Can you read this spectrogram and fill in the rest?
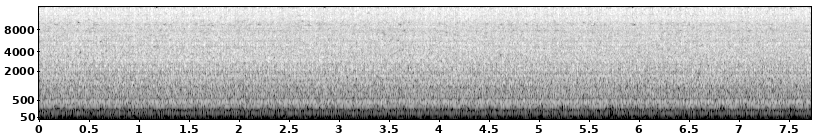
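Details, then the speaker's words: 2007 Honda Accord after timing chain replacement with Melling kit, just started: smooth even idle with soft steady hum, no ticking or knocking, no check engine light; engine sounds healthy. "Sounds good, no check engine light. We'll get it up to temperature and we'll change the oil."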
